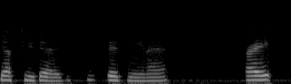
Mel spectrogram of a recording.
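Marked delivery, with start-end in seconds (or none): 0.0-1.7 hushed, very quiet, soft voice. Retelling own reply to another mom: imitating own quiet reply. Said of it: "very quietly said".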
